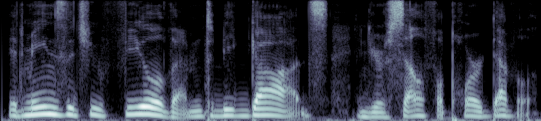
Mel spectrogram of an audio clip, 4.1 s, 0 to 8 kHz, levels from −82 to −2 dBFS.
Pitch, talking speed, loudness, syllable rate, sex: 140 Hz, 205 wpm, -19 LUFS, 4.3 syllables/s, male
